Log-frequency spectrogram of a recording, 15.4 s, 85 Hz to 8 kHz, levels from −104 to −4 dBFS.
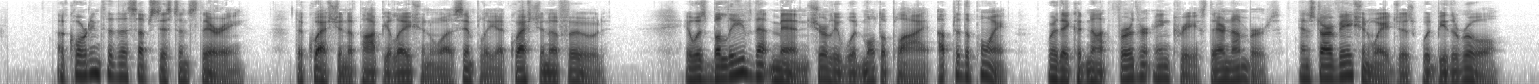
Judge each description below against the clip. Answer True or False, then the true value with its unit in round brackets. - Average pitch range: False (6.6 semitones)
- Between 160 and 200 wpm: True (165 wpm)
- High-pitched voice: False (90 Hz)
